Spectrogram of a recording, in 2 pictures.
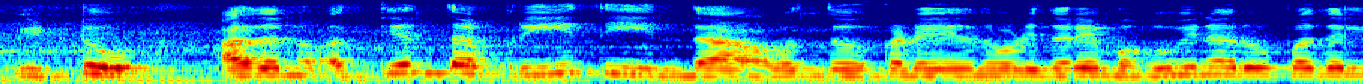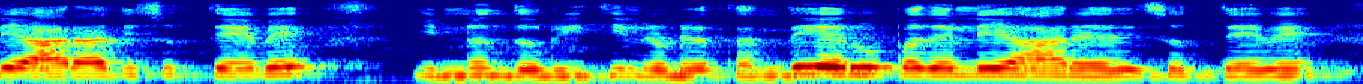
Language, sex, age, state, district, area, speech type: Kannada, female, 45-60, Karnataka, Bangalore Rural, rural, spontaneous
